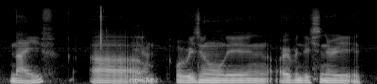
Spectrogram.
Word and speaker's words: NIve: why why why neve never well let me think well neve you are supposed to pronounce it as uh naive originally in urban dictionary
